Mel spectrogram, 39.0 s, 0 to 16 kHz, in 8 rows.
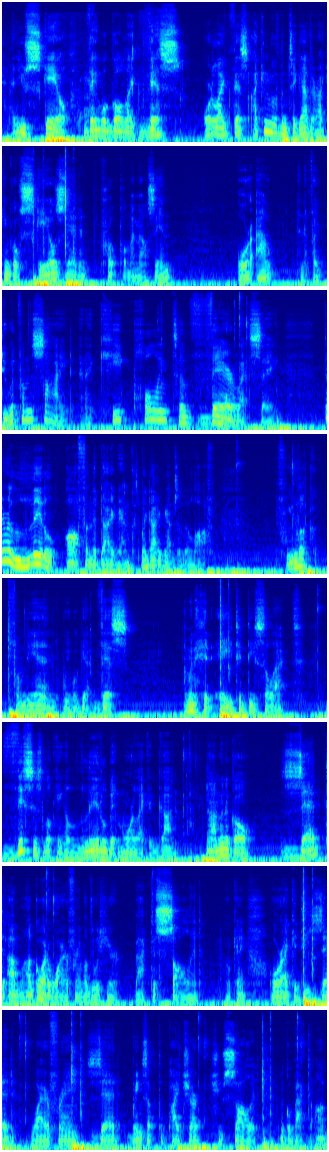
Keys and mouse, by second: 5.3 s, 19.6 KP_1, 22.8 a, 29.9-33.7 drag, 33.7 z, 35.2 z, 38.0 Tab.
